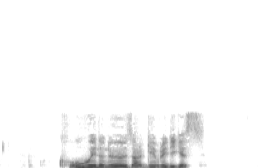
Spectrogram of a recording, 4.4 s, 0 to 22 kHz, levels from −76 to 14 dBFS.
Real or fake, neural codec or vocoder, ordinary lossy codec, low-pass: fake; codec, 16 kHz, 0.9 kbps, LongCat-Audio-Codec; MP3, 32 kbps; 7.2 kHz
